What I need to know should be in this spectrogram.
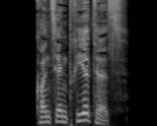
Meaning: strong/mixed nominative/accusative neuter singular of konzentriert
- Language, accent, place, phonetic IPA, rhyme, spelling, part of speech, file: German, Germany, Berlin, [kɔnt͡sɛnˈtʁiːɐ̯təs], -iːɐ̯təs, konzentriertes, adjective, De-konzentriertes.ogg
